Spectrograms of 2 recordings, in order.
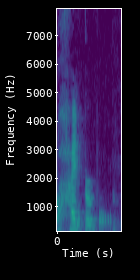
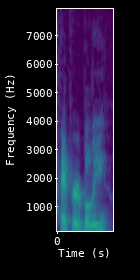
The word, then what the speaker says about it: hyperbole: day those are all hyperb I assume you meant hyperbole oh that's how you pronounce it I read in a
